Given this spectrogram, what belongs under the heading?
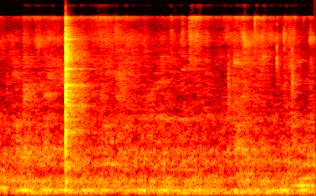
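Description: Russian salad being stirred in a bowl, with a single sharp clink of a utensil against the dish near the start and soft scraping and mixing afterward, close up and without talk.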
